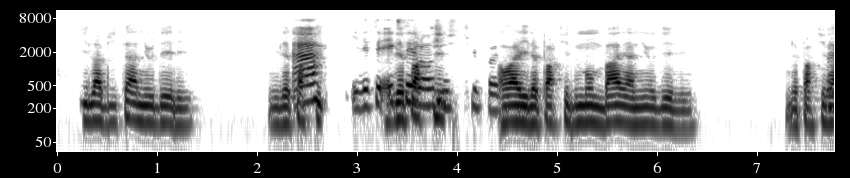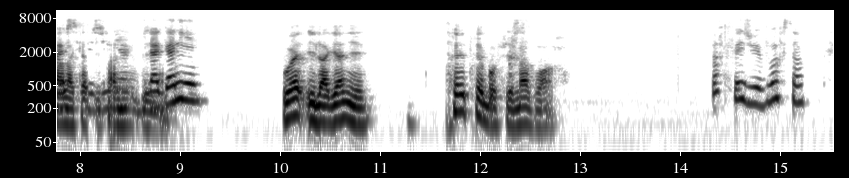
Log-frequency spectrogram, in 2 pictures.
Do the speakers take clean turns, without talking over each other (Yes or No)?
No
